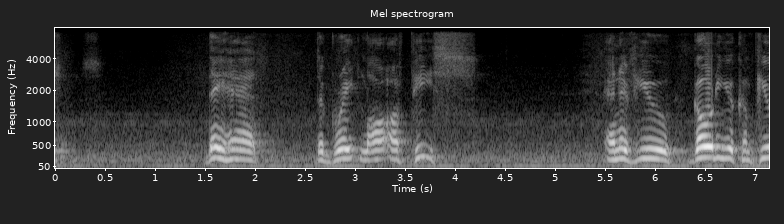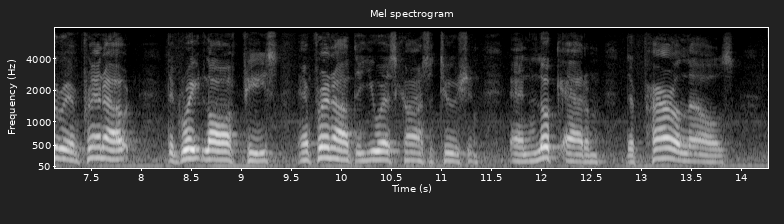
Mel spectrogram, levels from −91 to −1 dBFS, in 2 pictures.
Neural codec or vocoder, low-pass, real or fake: none; 7.2 kHz; real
